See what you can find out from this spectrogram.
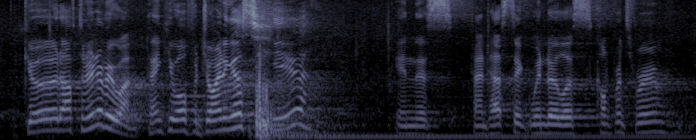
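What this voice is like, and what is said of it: Australian accent. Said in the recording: “as you can tell from my accent. Australian”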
